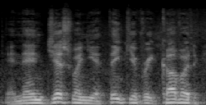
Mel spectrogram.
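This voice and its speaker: An American man playing a world-weary, wisecracking 1940s private eye in a comedic noir radio play, with deadpan melodrama. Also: lowish voice, brisk, slightly rough. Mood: brooding, wry. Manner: deadpan, melodramatic tough-guy delivery.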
